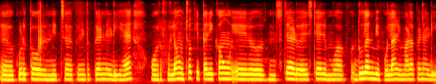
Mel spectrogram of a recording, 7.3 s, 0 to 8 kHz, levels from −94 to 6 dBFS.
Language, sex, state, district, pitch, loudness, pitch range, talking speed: Rajasthani, female, Rajasthan, Nagaur, 180 Hz, -18 LUFS, 175-185 Hz, 190 wpm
